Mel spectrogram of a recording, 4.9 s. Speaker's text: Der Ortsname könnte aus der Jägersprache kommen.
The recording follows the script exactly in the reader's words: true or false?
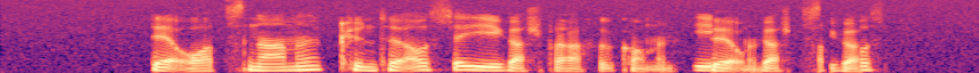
false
